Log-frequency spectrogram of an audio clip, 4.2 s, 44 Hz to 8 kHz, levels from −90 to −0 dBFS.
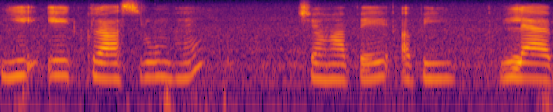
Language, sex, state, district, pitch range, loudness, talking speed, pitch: Hindi, female, Uttar Pradesh, Budaun, 210-230 Hz, -22 LUFS, 145 wpm, 220 Hz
